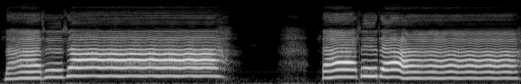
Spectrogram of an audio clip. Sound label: la do da soft, vocal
